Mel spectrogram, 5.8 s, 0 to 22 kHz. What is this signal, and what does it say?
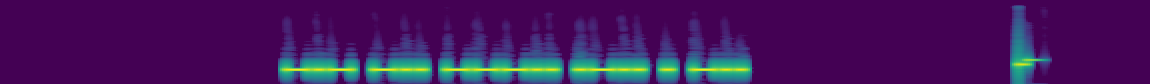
Morse code, heard as a keyed tone, about 33 wpm, 700 Hz. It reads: KD8LED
